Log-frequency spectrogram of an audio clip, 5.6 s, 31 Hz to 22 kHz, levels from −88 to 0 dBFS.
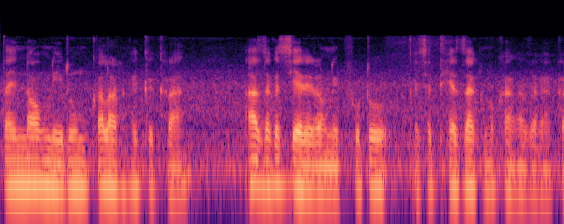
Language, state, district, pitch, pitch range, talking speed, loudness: Kokborok, Tripura, Dhalai, 95 Hz, 85-100 Hz, 190 wpm, -21 LUFS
